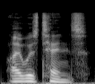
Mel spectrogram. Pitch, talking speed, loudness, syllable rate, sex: 125 Hz, 190 wpm, -15 LUFS, 5.1 syllables/s, male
